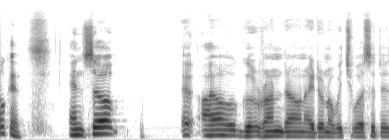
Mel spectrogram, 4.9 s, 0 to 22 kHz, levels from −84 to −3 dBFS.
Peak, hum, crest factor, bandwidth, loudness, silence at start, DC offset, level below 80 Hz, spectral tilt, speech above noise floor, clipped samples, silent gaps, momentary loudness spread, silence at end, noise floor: -8 dBFS; none; 18 dB; 15 kHz; -26 LUFS; 0 s; under 0.1%; -84 dBFS; -6 dB/octave; 36 dB; under 0.1%; none; 16 LU; 0 s; -62 dBFS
